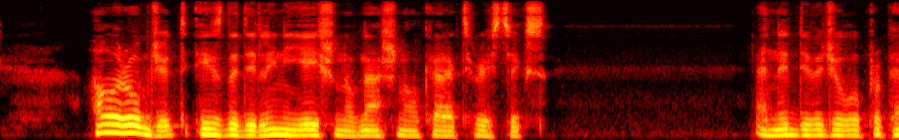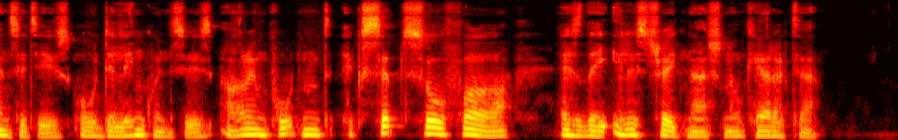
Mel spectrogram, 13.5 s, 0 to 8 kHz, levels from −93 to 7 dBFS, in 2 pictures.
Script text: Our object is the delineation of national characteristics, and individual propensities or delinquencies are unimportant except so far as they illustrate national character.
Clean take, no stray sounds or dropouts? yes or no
yes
